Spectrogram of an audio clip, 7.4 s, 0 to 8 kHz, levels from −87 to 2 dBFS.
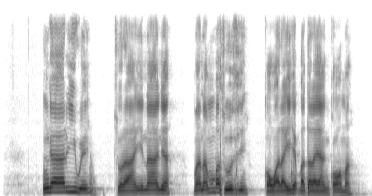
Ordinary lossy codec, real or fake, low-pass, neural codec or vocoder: none; fake; 7.2 kHz; codec, 16 kHz, 16 kbps, FunCodec, trained on Chinese and English, 50 frames a second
